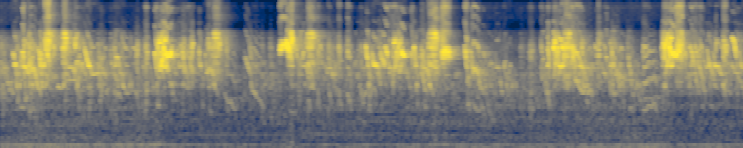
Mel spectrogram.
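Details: Kept budgies chattering together: continuous shrill warbling and chirps, with sharper squawks standing out every second or so over a faint low hum.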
